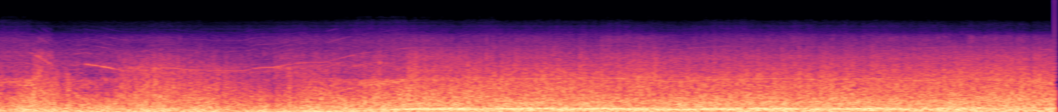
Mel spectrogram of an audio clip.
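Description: E-flite Night Timber X's electric motor and propeller droning, heard from the onboard camera with wind rushing over its microphone. A higher whine slides down and then back up in pitch in the first few seconds, and the drone grows steadier and a little louder from about four seconds in.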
